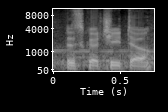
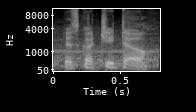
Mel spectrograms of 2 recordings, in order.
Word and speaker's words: biscochito: that we ate today biscochito yeah there you go it's not that hard the key is to remember there's cheat in there biscochito yeah yeah I've been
